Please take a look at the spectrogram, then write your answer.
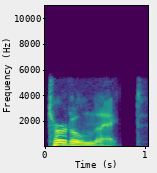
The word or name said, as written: turtlenecked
